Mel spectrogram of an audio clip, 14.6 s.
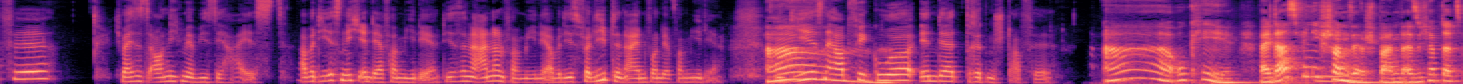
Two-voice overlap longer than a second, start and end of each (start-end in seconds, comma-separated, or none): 7.7-9.0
